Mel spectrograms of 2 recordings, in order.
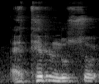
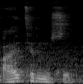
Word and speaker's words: aeternus: 예, 성자도 동등 본질이 동일 본질이기 때문에 에테르누스 영원하다. 시작과 끈이 없는 영원하다. 에테르누스 AETERNUS 에테르 AETERNUS 라틴어인데요. 원래 아에테르누스잖아요. 그죠? 아에테르누스. 근데 이 교회 용어로는 이걸 에로 그냥 발음합니다. 에테르누스라고 해요.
